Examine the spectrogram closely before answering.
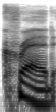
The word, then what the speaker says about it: cred: It's pronounced cred. And yeah, it perfectly rhymes with red, bed, and fed.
